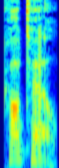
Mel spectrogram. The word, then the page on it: cartel: anglais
